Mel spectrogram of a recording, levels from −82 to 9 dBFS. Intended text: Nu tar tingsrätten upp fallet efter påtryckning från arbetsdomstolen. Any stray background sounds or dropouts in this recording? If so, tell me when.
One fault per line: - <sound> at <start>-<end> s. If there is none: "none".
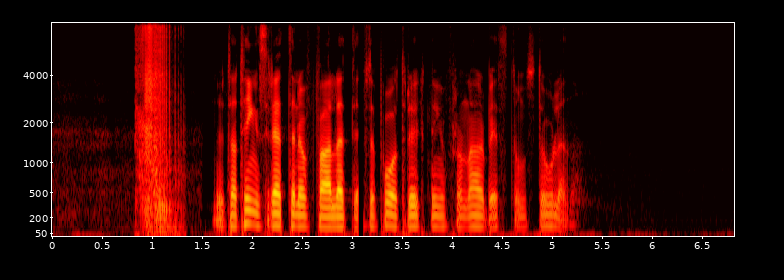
- squeak at 0.8-1.3 s
- dropout at 3.1-3.1 s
